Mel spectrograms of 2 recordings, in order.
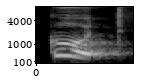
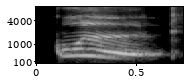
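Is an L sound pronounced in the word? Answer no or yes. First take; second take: no; yes. First: The L is silent, going straight to D. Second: The L sound is pronounced before the D. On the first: The speaker calls it right. "langsung saja ke D" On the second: The speaker calls it wrong. "tidak boleh bilang could, ada L-nya"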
